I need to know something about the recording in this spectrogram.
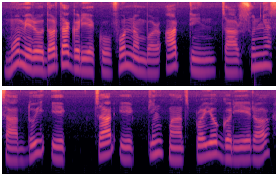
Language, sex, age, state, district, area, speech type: Nepali, male, 18-30, West Bengal, Darjeeling, urban, read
